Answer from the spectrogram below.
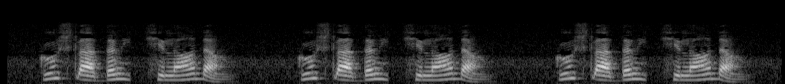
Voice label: what are you drying then, haida language; Gúus / tl'aa dáng xiláadaang?; recorded on Wednesday, March, 2003 in Ketchikan

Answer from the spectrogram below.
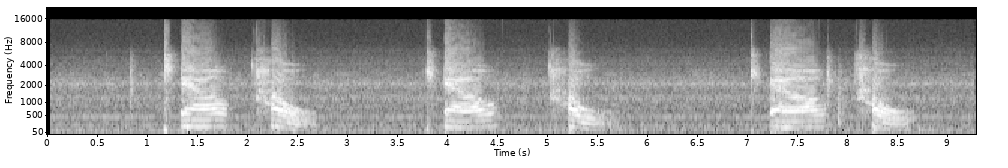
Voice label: calf, haida; K'yaal káw

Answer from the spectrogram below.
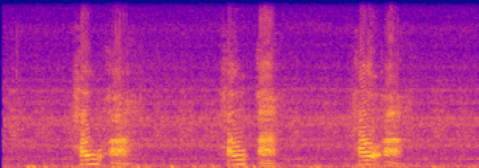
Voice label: "thank you", Haida language; Háw'aa

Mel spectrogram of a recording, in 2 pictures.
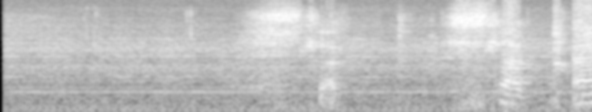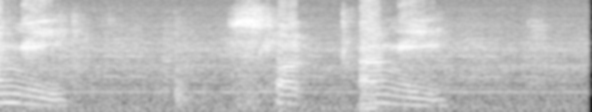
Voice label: fingers, haida; Fingers-all together

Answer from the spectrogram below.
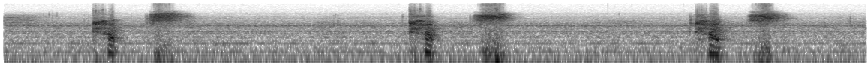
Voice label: hair, haida

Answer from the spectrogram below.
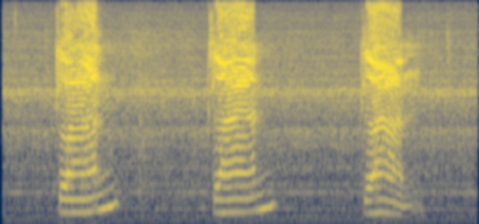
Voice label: glands, haida; Dláan

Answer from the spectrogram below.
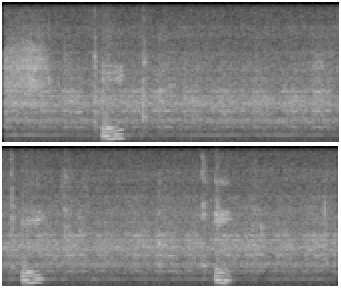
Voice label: heart, haida; K'úuk

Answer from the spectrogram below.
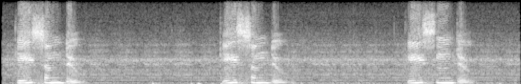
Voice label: "when", Haida language; Gíisand uu

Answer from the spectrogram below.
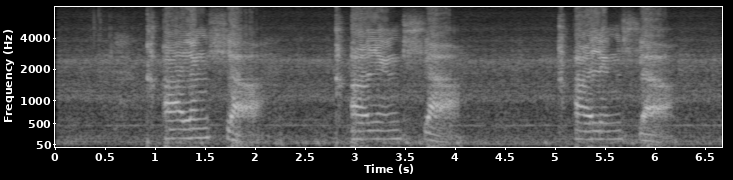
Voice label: write it, haida; K'áalang hláa

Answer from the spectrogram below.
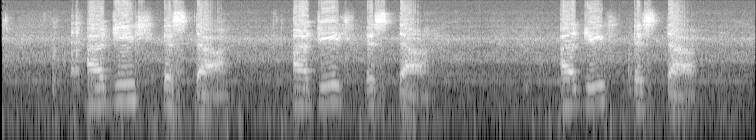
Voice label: take this, haida; Áajii hl isdáa

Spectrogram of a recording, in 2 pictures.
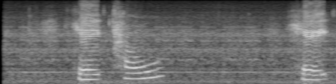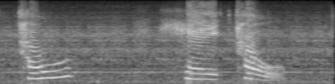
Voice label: arm muscle, haida; Xyáay káw

